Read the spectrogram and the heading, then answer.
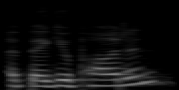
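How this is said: It sounds like a genuine question, rising at the end. The listener did not hear and wants it repeated. "that upward intonation at the end that you are asking a question, a genuine question"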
